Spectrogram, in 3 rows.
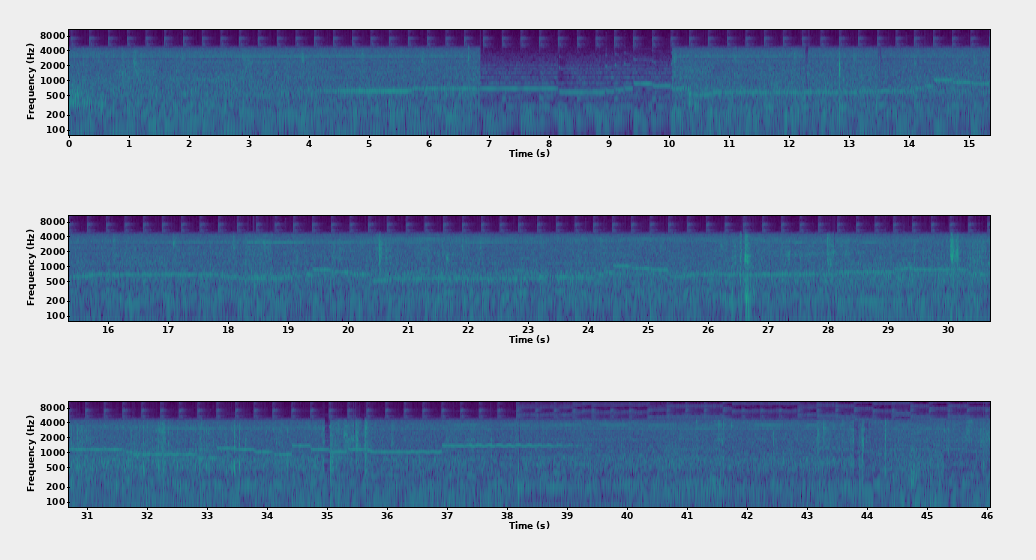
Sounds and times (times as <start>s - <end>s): Music: 0.0s - 46.0s.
